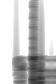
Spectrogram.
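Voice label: Raleigh Police Northeast District Dispatch, p25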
